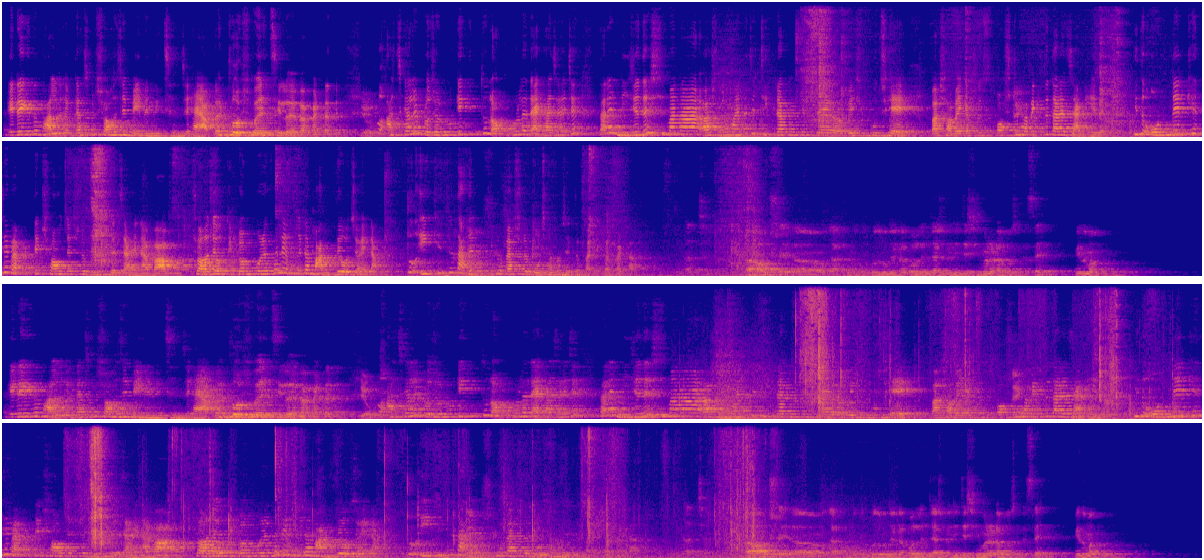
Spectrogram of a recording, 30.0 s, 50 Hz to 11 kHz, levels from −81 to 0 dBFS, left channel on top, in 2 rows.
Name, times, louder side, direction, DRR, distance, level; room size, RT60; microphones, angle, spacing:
voice 1, 0.1-12.8 13.1-13.8 14.1-17.1 17.4-19.7 20.1-22.9, left 3 dB, 65° left, 3 dB, 0.5 m, -29 dB
voice 2, 4.4-4.9 12.6-12.9 20.8-21.1 23.5-23.8 24.3-28.0 28.4-28.6, right 2 dB, 65° right, -1 dB, 0.7 m, -34 dB
sound 1, 8.4-26.2, right 3 dB, 85° right, 0.4 m, -37 dB
5.6 x 2.1 x 2.8 m, 1.5 s
head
